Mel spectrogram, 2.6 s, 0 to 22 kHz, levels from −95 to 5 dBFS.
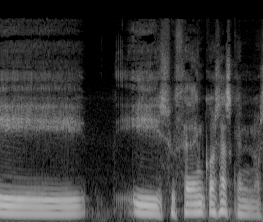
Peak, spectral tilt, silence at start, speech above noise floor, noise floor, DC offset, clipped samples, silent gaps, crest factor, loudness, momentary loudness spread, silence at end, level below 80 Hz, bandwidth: -14 dBFS; -6 dB/octave; 0 s; 21 dB; -49 dBFS; under 0.1%; under 0.1%; none; 14 dB; -29 LUFS; 8 LU; 0 s; -60 dBFS; 16.5 kHz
